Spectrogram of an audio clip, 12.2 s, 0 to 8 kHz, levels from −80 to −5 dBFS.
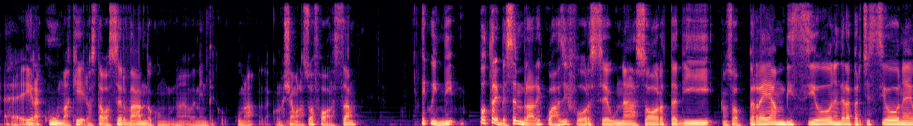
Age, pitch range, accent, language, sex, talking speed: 30-49, 85-115 Hz, native, Italian, male, 140 wpm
